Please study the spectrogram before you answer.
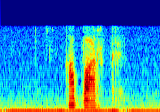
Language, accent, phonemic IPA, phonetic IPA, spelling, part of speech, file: Armenian, Eastern Armenian, /ɑˈpɑrkʰ/, [ɑpɑ́rkʰ], ապառք, noun, Hy-ապառք.ogg
- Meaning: arrears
